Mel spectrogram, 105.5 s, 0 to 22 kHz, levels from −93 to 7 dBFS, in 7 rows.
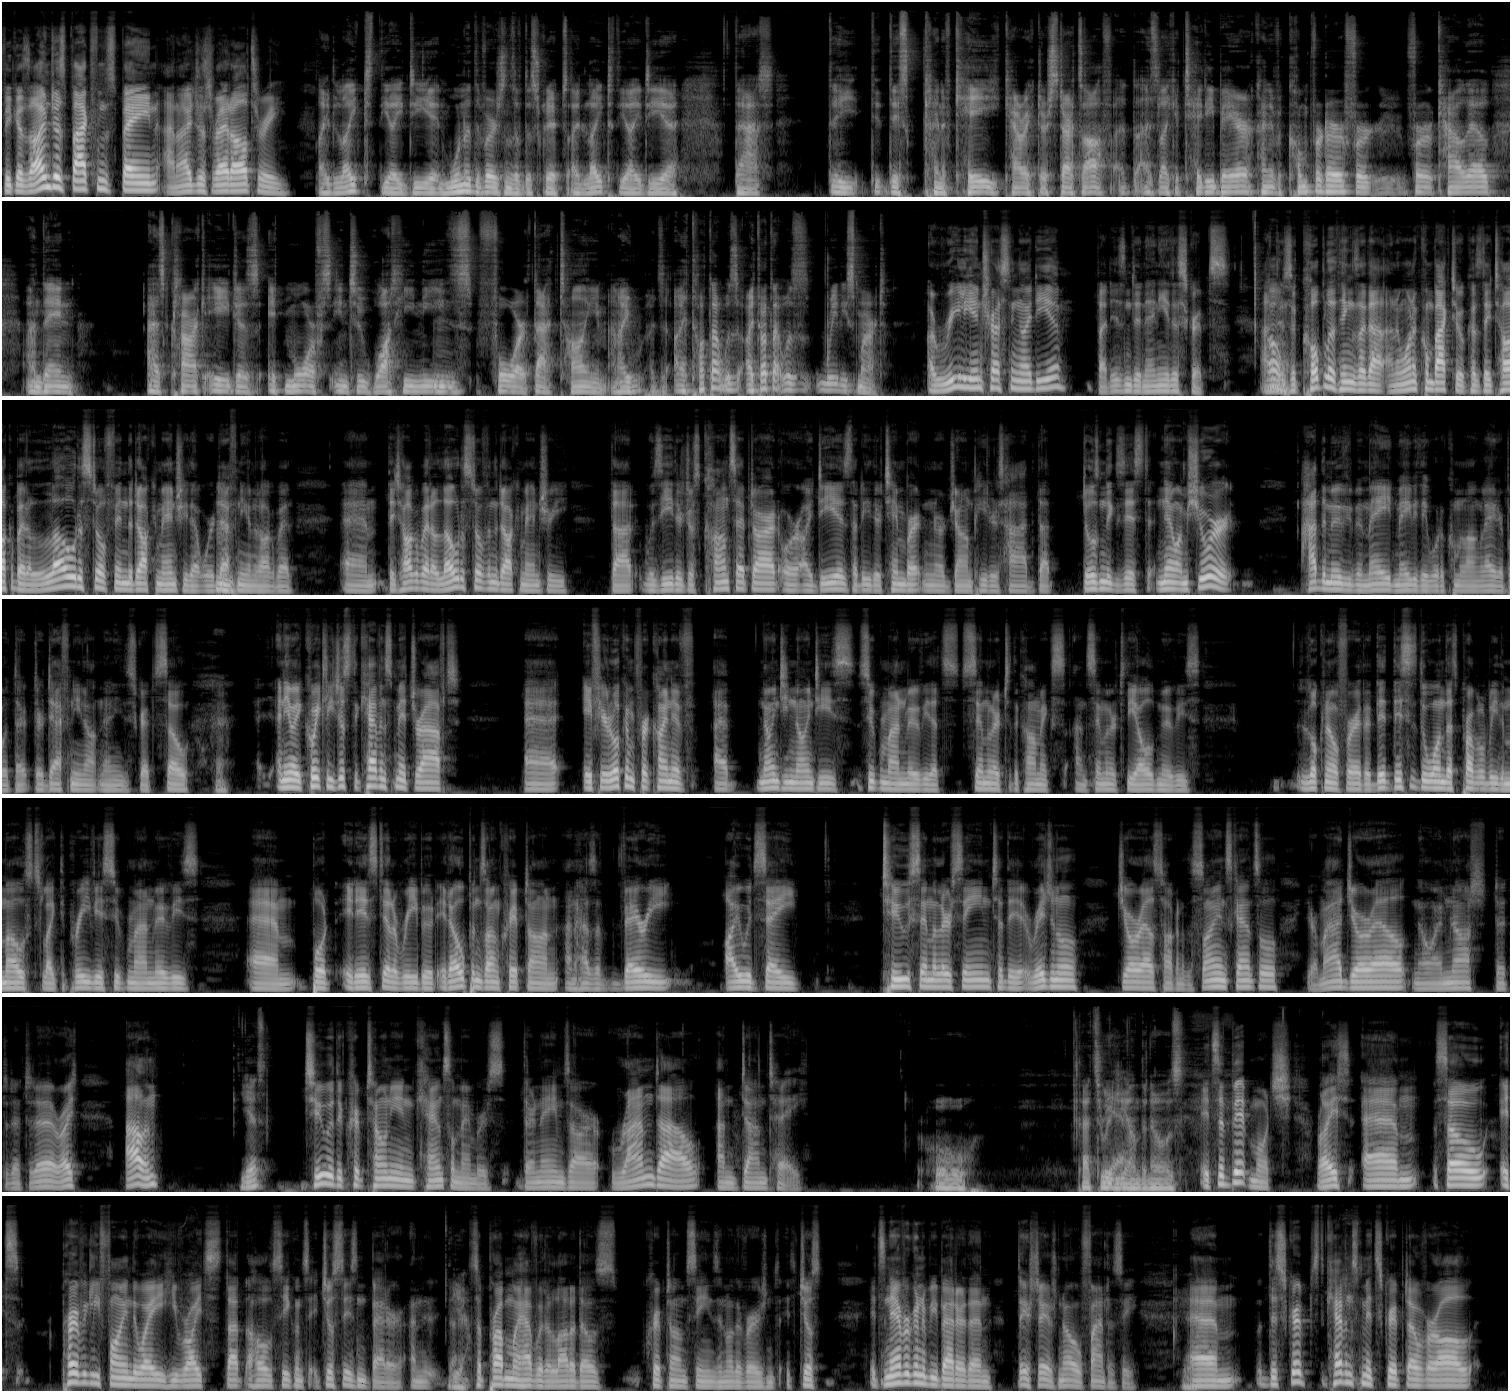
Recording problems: none

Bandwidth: 18 kHz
